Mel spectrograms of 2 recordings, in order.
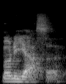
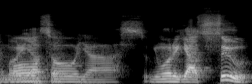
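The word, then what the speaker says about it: Motoyasu: Moriyasa. Yeah, Moriyasu. There's a U at the end. Oh. Moriyasu, with the big fat bird, as he would call her.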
